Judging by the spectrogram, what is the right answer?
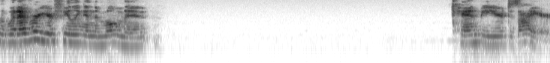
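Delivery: slow, unhurried, measured, deliberate delivery. Card reader giving Dale a one-card answer, talking a little slow. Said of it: "it makes me talk a little slow".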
